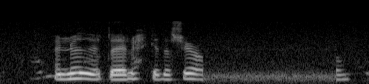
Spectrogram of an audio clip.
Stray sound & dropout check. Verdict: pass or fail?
pass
